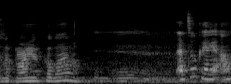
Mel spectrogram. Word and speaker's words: Cubana: It ends in A, by the way. I know. It's Cubana, not Cubano. Cubano.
